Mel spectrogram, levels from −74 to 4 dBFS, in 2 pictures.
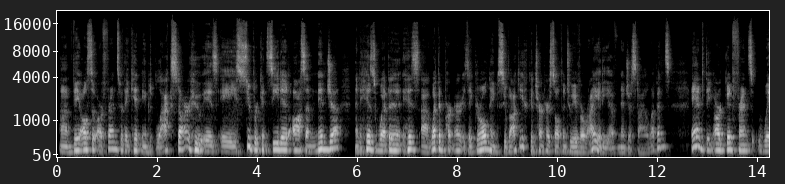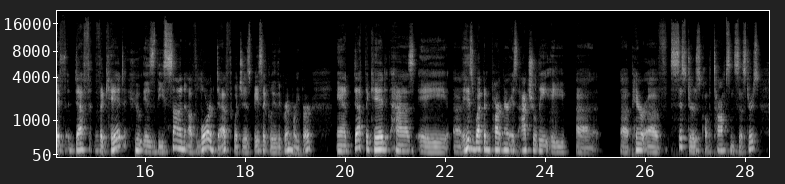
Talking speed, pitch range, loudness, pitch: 175 wpm, 110-150 Hz, -22 LUFS, 125 Hz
